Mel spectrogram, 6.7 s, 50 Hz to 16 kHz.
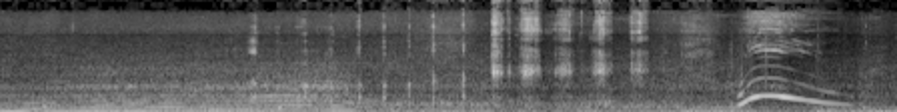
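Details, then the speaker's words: Stage 2+ tuned BMW M235i (F22), N55 turbocharged engine, on its first drive after rebuild and repaint, in eco mode: low steady even engine hum with no knocks or ticks, smooth and quiet. "Sounds so smooth. It's so quiet. It's quiet when it wants to be."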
